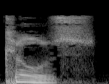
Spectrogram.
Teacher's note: Some native speakers pronounce the T-H, but the most common thing is close. So it should sound exactly like close the door, close the window.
